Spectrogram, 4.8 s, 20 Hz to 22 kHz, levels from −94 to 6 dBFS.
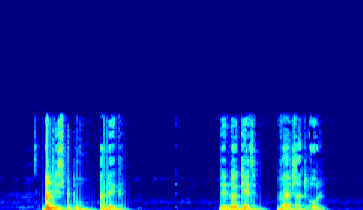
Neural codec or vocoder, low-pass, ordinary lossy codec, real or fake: none; 9.9 kHz; Opus, 64 kbps; real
